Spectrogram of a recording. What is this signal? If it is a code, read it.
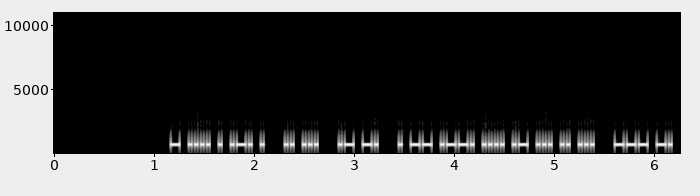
Morse code, heard as a keyed tone, about 40 wpm, 700 Hz. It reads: THERE IS AN EMPHASIS ON
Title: Sentences from Top 1400 Words 40wpm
